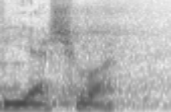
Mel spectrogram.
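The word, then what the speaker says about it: ישוע: It comes from the Greek pronunciation of Yeshua.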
